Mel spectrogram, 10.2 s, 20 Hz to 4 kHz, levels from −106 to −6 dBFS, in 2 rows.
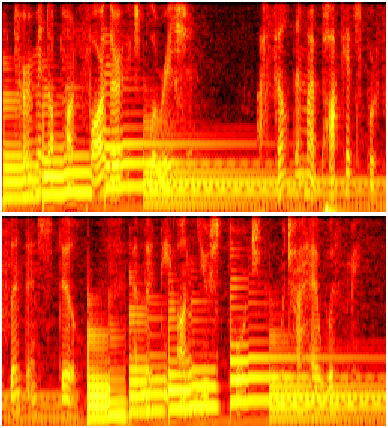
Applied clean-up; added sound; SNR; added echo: none; Guitar; -4 dB; none.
